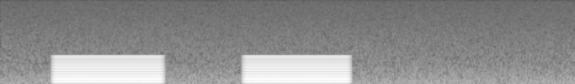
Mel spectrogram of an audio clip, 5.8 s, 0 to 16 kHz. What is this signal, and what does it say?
Ship horn signal, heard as a ship's horn, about 120 Hz. 2 short. At sea: I am altering course to port.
